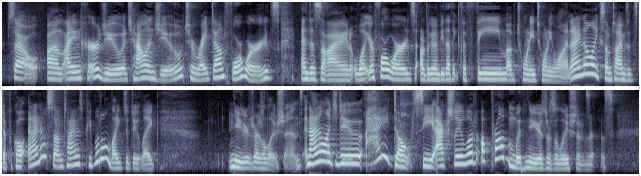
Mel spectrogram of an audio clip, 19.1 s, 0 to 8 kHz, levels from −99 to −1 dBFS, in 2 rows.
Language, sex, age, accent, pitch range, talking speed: English, female, 10-29, American, 155-255 Hz, 210 wpm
